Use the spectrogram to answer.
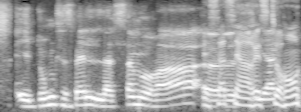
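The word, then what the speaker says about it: Samorra: sûr donc ça s'appelle la Samora Taverna la Samora Samora ça s'écrit S a M O 2 R a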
